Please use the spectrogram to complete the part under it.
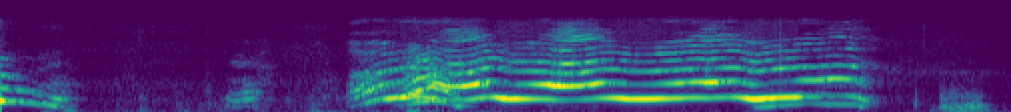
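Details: Twelve-week-old Alaskan Husky pup, female, howling with adult dogs, tired: a sustained wavering howl of about two and a half seconds, preceded by short falling yips and a voice speaking softly.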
